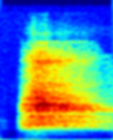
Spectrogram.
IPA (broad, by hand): ʃ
